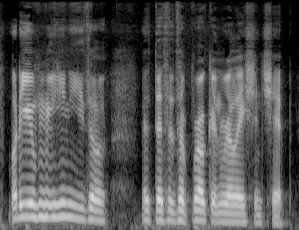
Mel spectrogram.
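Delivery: acted indignant challenge, rushed; indignant protest. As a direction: fire back in mock outrage. Indignant reply acted once more.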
